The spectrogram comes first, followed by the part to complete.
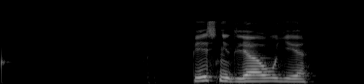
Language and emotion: Russian, neutral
